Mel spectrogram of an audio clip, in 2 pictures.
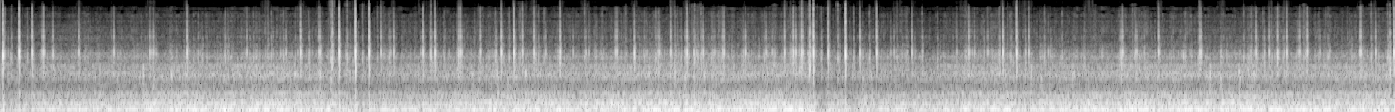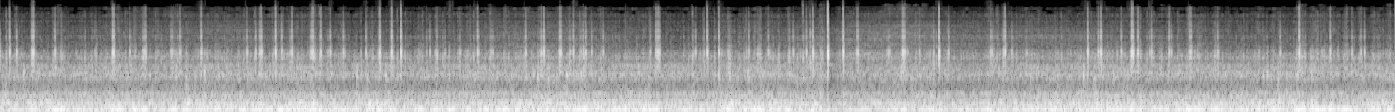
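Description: Road bicycle tyres hum on asphalt.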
